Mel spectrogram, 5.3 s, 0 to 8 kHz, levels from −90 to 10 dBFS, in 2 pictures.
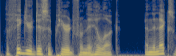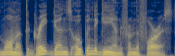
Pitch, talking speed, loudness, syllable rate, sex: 110 Hz, 205 wpm, -17 LUFS, 6.1 syllables/s, male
